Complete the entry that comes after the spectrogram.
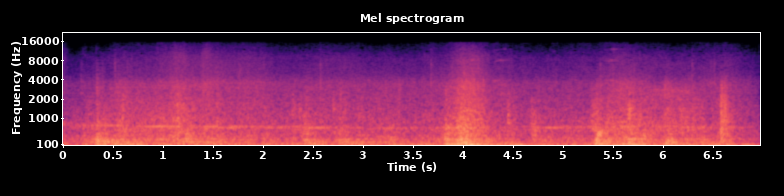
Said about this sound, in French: On navigue à fond sur le foil, entre 20 nœuds quand on plante dans les vagues et jusqu'à 28 nœuds dans les surf.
